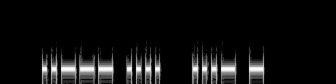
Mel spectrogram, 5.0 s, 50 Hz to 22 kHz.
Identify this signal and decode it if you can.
Morse code, heard as a keyed tone, about 17 wpm, 700 Hz. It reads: 2H VT
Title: Winter Field Day Exchanges 17wpm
